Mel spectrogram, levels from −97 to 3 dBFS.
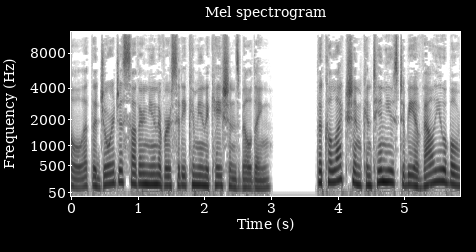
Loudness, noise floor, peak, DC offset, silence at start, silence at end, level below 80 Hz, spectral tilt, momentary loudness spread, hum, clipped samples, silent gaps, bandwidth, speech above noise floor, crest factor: -17 LUFS; under -90 dBFS; -4 dBFS; under 0.1%; 0 s; 0 s; -50 dBFS; -6.5 dB/octave; 7 LU; none; under 0.1%; none; 12 kHz; over 74 dB; 14 dB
